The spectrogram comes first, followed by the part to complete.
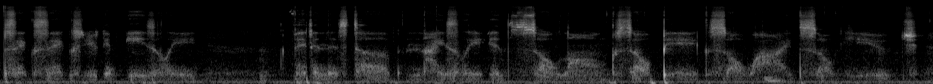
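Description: This woman speaks in a whisper. Her pace is very slow. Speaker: ASMR content creator. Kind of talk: ASMR house tour, casual talk to camera. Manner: soft whispering, relaxing. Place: bathroom. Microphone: phone near.

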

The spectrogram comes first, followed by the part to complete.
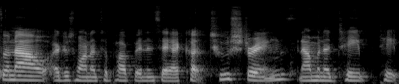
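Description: A woman with a bright, sharp tone and vocal fry, at a moderate pace with fairly even intonation. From Puerto Rican heritage. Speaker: YouTuber / craft vlogger; craft vlogger. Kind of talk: casual DIY vlog; casual vlog chat. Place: home room. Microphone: phone near.

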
